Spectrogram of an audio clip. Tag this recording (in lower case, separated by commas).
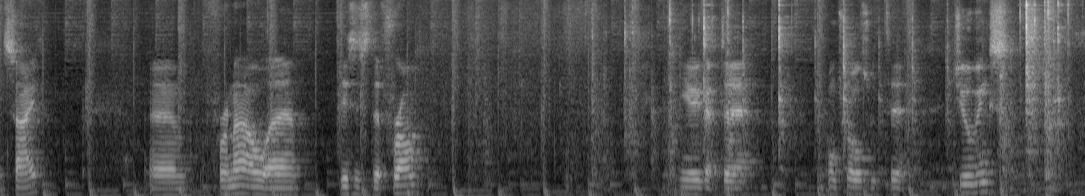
music, speech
